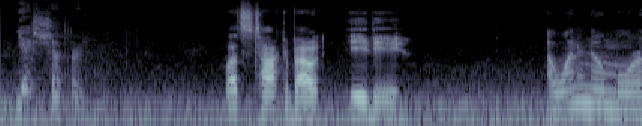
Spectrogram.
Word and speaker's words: EDI: airlock is a jar why are you named Edie the phonetic pronunciation of EDI that is an acronym for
